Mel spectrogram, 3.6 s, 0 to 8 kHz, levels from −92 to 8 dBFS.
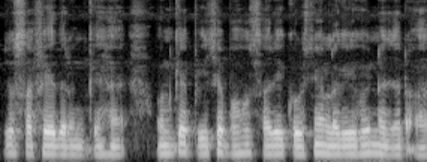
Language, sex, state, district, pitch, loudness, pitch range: Hindi, male, Uttar Pradesh, Lalitpur, 105 Hz, -16 LUFS, 100-110 Hz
